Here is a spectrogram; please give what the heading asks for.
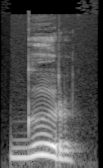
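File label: "гыр", Komi, female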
